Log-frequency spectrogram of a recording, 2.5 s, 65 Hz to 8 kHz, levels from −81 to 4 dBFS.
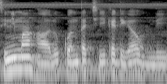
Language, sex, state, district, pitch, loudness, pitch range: Telugu, male, Telangana, Karimnagar, 120 Hz, -15 LUFS, 110-130 Hz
